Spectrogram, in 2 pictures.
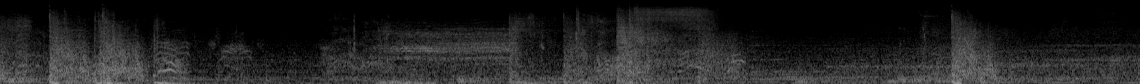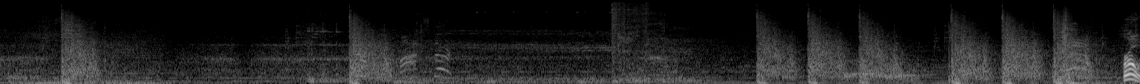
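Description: Repeated sharp gunshots from the Alan Wake video game on Steam, irregular bursts of loud cracks spread across the stretch over a busy game soundscape, with voices talking between and over the shots.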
